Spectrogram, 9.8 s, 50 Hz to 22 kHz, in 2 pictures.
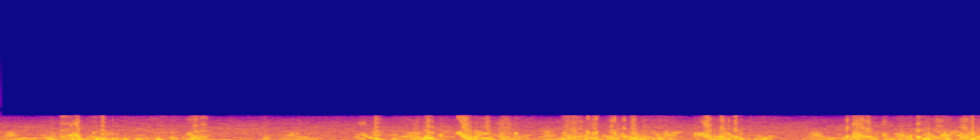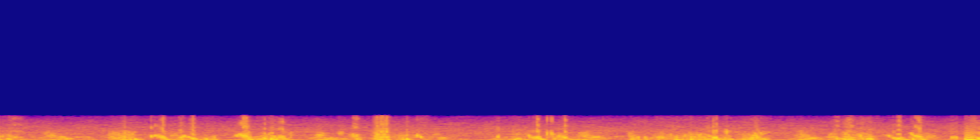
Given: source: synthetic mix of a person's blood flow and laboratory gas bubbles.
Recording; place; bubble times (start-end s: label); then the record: Doppler ultrasound of blood flow; precordium
0.18-1.08 s: bubbles
1.31-1.36 s: bubbles
1.75-2.67 s: bubbles
2.77-3.89 s: bubbles
4.18-5.04 s: bubbles
5.42-6.00 s: bubbles
6.04-6.38 s: bubbles
6.58-7.04 s: bubbles
7.33-7.79 s: bubbles
8.02-8.77 s: bubbles
9.02-9.57 s: bubbles
9.62-9.81 s: bubbles
From the record:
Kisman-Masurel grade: 444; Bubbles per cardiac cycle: continuous sound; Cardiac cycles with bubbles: 100%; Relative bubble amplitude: maximal (0.775 to 0.999); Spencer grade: 4 (maximum detectable bubble signal sounding continuously throughout systole and diastole of every cardiac period, and overriding the amplitude of the normal cardiac signals); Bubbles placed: only in the low amplitude regions of the cardiac cycle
